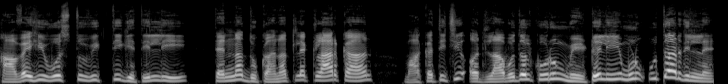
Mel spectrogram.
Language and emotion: Goan Konkani, happy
